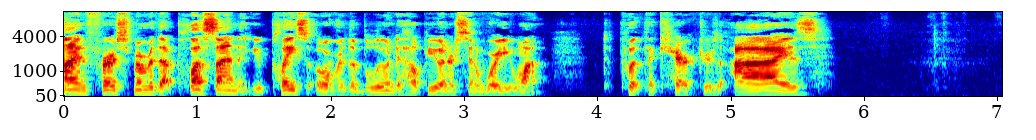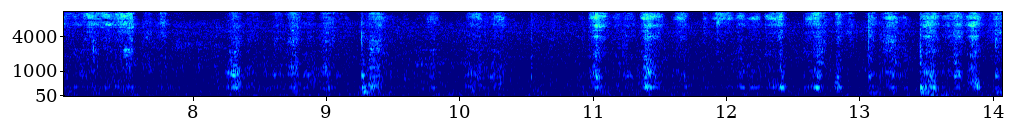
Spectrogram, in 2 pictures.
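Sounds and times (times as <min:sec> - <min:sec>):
pencil strokes on paper: 0:06.0 - 0:14.0.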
